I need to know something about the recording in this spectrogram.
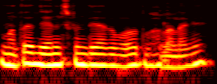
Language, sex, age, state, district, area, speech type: Odia, male, 30-45, Odisha, Puri, urban, spontaneous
